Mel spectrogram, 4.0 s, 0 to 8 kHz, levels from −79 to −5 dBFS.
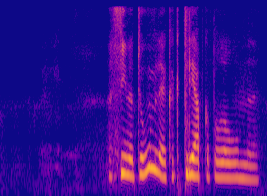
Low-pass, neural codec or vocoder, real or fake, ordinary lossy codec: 7.2 kHz; codec, 16 kHz in and 24 kHz out, 0.9 kbps, LongCat-Audio-Codec, fine tuned four codebook decoder; fake; MP3, 48 kbps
